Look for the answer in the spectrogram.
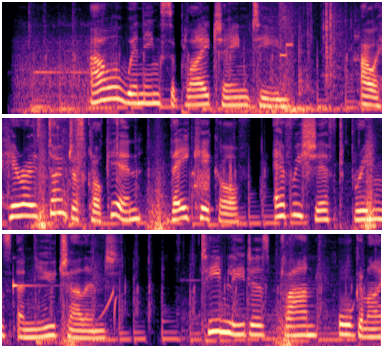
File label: UK; Action Supply Chain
